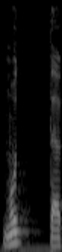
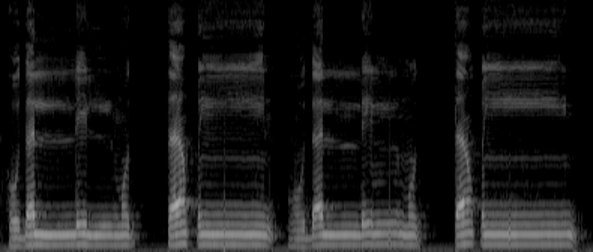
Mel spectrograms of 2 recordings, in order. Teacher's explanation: تار کے اوپر شد ہے تو تا کو ہم کھینچ کے تھوڑا سا ہم اسے دبا کے پڑھیں گے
